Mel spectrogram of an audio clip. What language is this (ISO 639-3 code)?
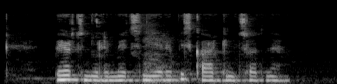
kat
